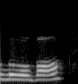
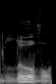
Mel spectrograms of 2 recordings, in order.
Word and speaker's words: Louisville: I will be, tentatively, my plan is to go to Louisville.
